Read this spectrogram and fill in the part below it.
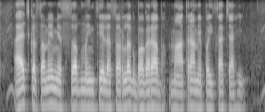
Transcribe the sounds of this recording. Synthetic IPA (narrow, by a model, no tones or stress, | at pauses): a̰jad͡ʒkəɾsəməjmẽsəbməinseləsəɾləɡbʱəɡɾabmat̪ɾamẽpəjsat͡ʃaɦi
